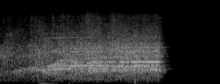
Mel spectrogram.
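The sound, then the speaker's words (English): A burst of audience applause and cheering celebrating teens moving on from a community, dense and steady for about a second and a half, with a few voices rising through the clapping before it cuts off abruptly into silence. “So, cheer.”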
